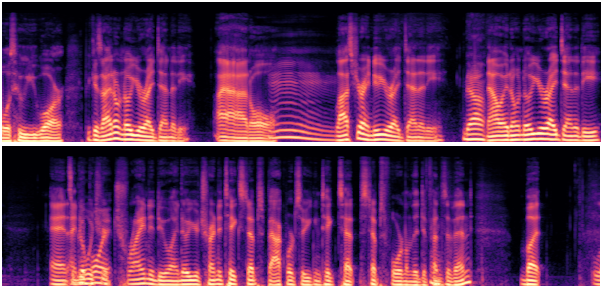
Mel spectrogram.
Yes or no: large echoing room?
no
